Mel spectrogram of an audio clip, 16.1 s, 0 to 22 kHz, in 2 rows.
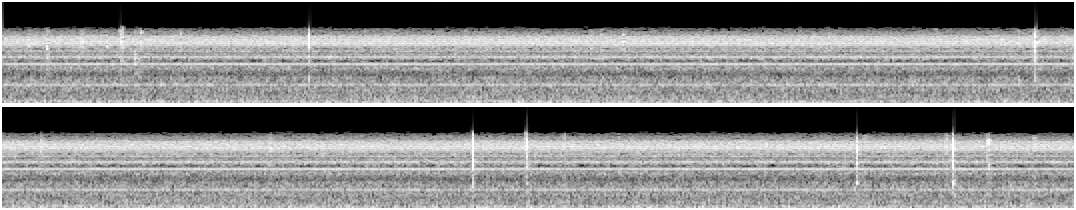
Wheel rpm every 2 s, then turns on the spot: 0, 0, 0, 0, 0, 0, 0, 0.
none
